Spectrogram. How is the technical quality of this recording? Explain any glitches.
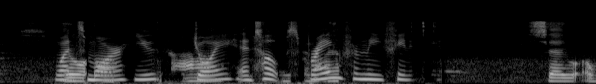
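The recording has two call-processing faults. The speech drops out repeatedly, and a faint echo slips through once.

Speech suppressed in double talk occurs from 0.85 to 1.85 s, 2.21 to 3.59 s and 4.08 to 4.47 s. The speech sinks by roughly 40 dB, sometimes vanishing. The likely cause is an echo canceller turning down both its own talker and the loudspeaker echo while both sides talked.

An echo leak appears from 4.34 to 4.42 s. It is a faint, brief copy delayed by about 274 ms, roughly 30 dB down. The canceller likely missed some loudspeaker pickup.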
